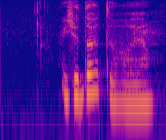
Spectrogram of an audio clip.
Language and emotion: Russian, sad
